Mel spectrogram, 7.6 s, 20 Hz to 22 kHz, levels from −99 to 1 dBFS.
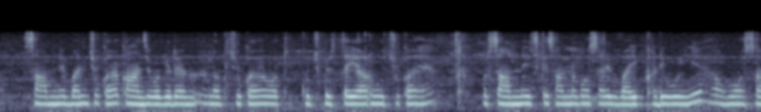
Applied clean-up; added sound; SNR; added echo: none; none; none; none.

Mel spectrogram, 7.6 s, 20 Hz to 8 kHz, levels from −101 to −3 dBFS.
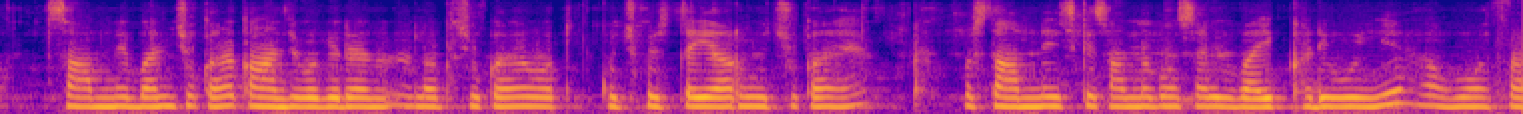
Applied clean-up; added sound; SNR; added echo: neural separator model SepFormer DNS4.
